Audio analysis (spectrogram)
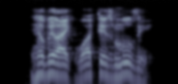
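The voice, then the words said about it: Put-on Russian accent. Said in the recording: “Because he has a Russian accent apparently. ... That's my best accent”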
